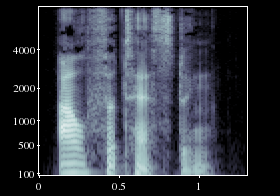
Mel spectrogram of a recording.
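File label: "alpha testing", British English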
